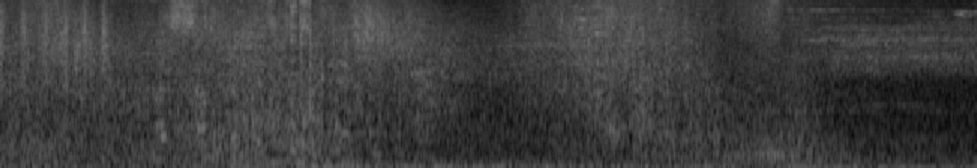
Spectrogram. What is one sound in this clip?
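Magic blasts crash and roar in a fierce battle.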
